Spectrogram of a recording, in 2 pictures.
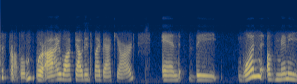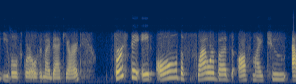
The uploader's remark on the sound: He takes your fabulous phone calls.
